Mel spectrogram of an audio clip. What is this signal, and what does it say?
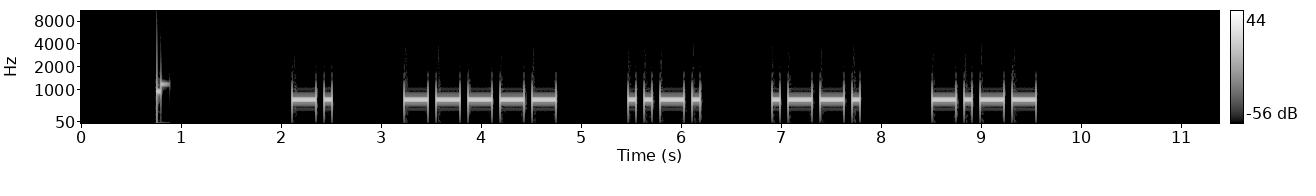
Morse code, heard as a keyed tone, about 15 wpm, spaced as for 9 wpm, 700 Hz. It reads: N0FPY
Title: USA Call Signs - 5 Characters - 3x Character Spacing - 15wpm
